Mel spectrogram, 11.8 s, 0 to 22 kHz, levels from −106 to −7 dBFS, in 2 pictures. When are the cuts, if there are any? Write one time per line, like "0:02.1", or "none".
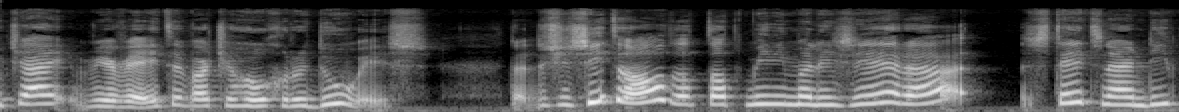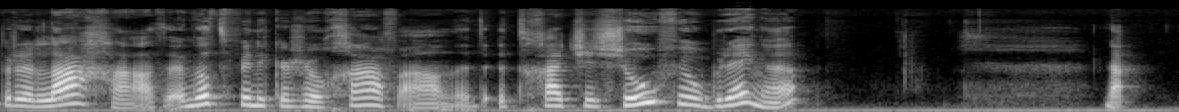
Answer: none

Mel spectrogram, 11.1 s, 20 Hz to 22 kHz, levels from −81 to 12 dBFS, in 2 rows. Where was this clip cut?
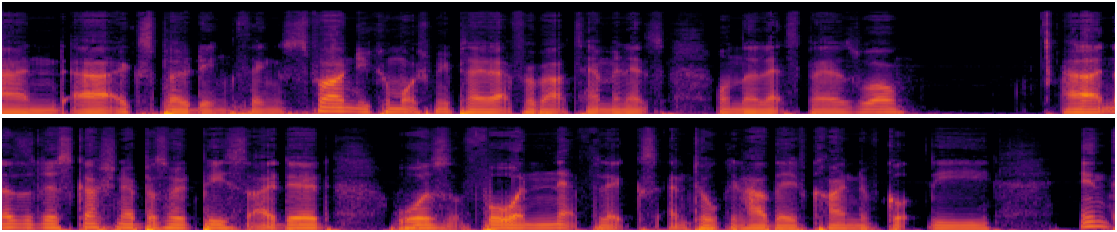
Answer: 0:01.5
0:03.5
0:09.3

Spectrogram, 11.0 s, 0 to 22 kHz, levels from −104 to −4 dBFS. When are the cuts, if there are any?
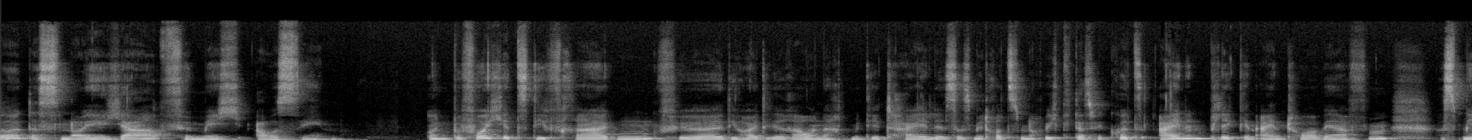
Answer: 0:02.7

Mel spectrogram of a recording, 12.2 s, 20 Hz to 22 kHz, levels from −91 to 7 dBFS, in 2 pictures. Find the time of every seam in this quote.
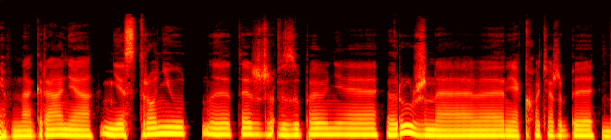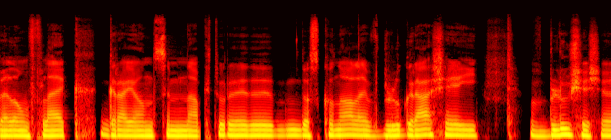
0:02.8
0:05.0
0:06.0
0:08.1

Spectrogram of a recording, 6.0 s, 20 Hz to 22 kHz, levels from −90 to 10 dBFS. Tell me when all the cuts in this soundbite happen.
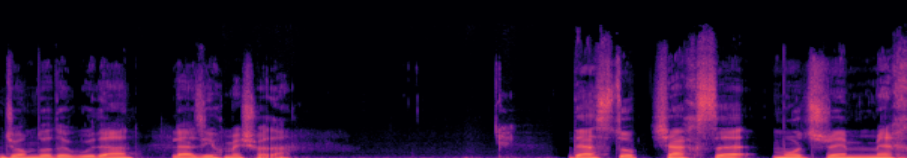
0:01.1
0:01.5
0:03.8
0:04.2

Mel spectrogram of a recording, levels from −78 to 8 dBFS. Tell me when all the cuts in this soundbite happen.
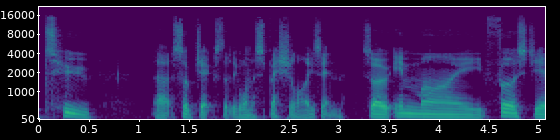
0:03.2

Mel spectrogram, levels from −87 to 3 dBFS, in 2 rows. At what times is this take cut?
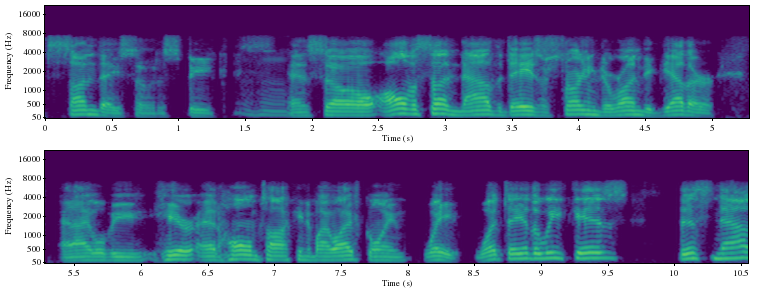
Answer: none

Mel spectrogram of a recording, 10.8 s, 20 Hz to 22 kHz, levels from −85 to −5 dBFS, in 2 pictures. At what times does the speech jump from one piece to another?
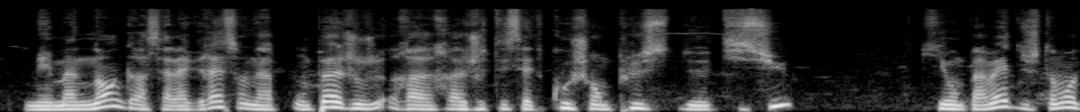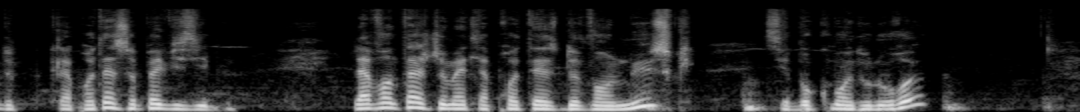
none

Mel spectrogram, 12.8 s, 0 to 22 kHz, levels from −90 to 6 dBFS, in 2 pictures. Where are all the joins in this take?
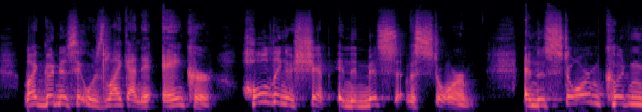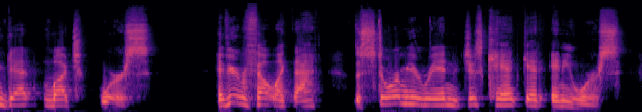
none

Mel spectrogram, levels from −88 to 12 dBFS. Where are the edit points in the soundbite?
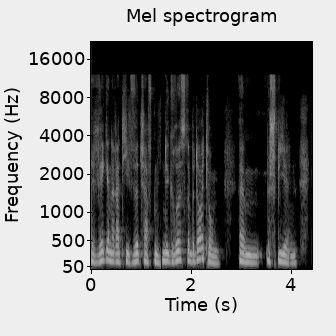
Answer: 0:01.4

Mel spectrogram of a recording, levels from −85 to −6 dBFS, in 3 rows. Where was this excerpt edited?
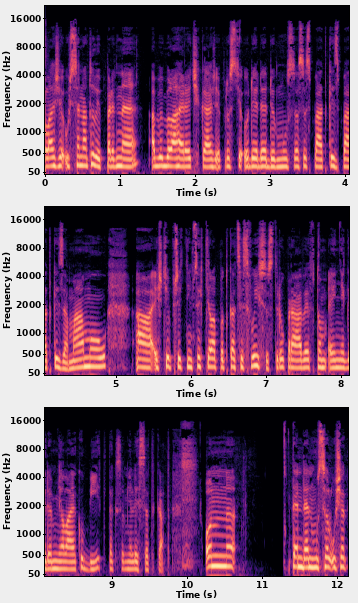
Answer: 0:03.9
0:07.2
0:07.8

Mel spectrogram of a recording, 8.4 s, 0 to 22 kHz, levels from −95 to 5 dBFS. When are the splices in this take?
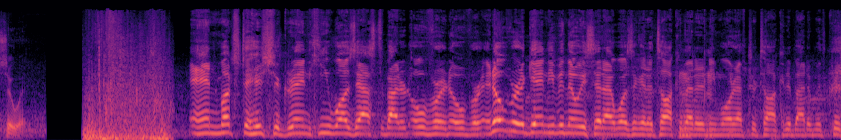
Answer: none

